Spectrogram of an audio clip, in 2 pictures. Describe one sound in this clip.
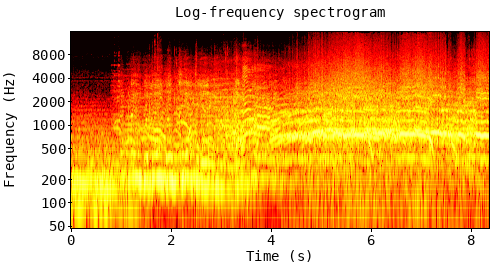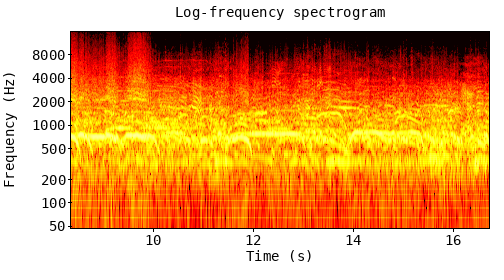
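A crowd of young men shouts and cheers loudly close by.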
